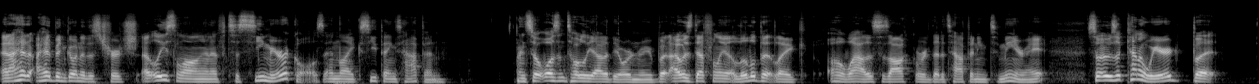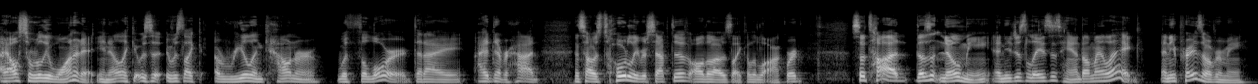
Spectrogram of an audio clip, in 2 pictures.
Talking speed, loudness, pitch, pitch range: 275 wpm, -21 LUFS, 130 Hz, 120-150 Hz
